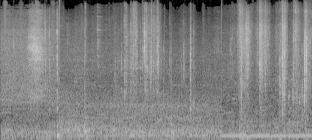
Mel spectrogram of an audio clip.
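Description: Background music with a steady low bass note and light clicking beats.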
